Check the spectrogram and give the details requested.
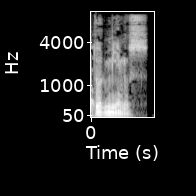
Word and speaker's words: dormimos: Nós dormimos. The spelling is just like Spanish, but us Dormimos. final syllable. And how does the R sound? Nós dormimos. Here it's a r, a trill.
